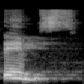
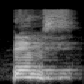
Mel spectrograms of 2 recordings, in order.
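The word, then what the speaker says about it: Thames: नदी का नाम है टेम्स ठीक है स्पेलिंग में टी एच रहता है ध्यान रखिएगा टेम्स सो टेम्स नदी के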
